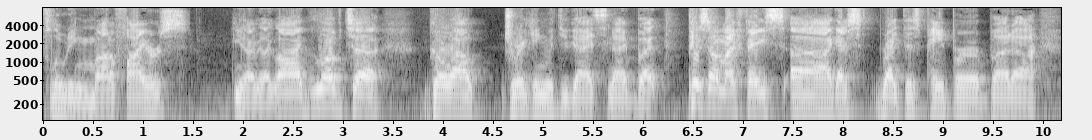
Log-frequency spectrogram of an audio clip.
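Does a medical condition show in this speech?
Yes: Tourette's syndrome; mild, diagnosed at age 13, many medications through junior high and high school; off medication since starting college; earlier throat-clearing and coughing tics, adopted ironic shouted verbal tics like penis vagina.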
